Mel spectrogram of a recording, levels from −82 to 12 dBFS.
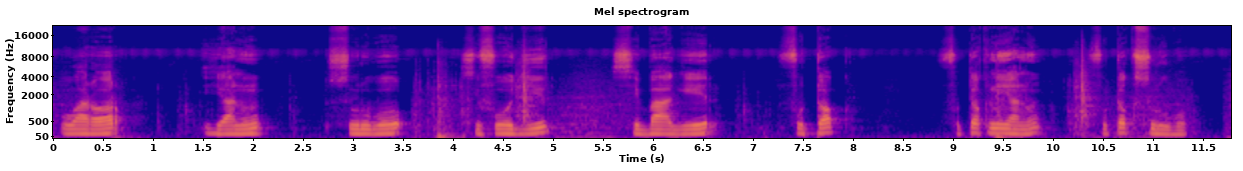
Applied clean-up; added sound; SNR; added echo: none; Sliding door; 18 dB; none.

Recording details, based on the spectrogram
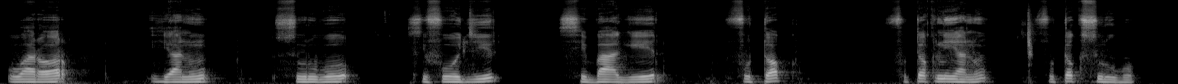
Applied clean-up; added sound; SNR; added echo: neural mask model Resemble Enhance denoiser.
